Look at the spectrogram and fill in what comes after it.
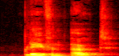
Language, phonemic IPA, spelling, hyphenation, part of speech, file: Dutch, /ˌbleː.vən ˈœy̯t/, bleven uit, ble‧ven uit, verb, Nl-bleven uit.ogg
- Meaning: inflection of uitblijven: 1. plural past indicative 2. plural past subjunctive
